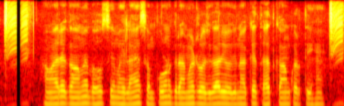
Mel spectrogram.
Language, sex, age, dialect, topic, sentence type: Hindi, male, 25-30, Kanauji Braj Bhasha, banking, statement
